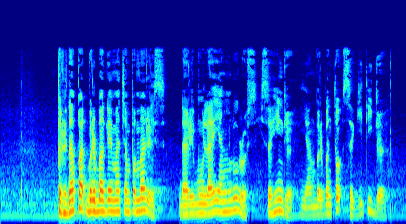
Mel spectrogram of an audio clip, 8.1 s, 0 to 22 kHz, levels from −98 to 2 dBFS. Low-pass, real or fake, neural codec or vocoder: 9.9 kHz; real; none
